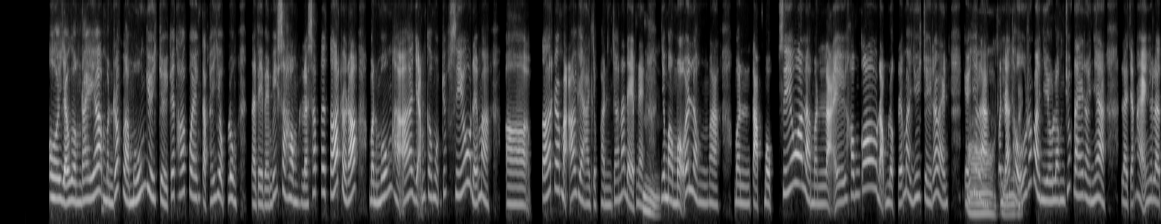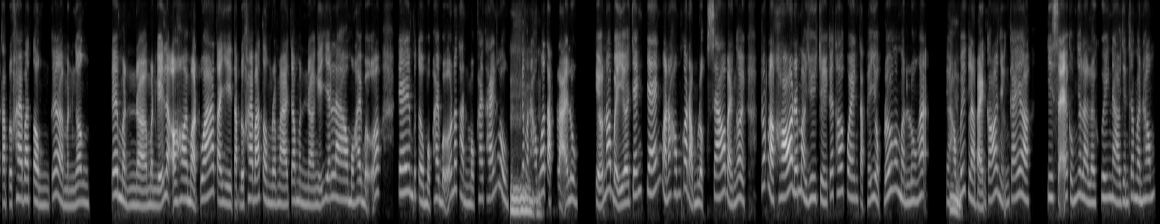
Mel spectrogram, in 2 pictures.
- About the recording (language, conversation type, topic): Vietnamese, advice, Vì sao bạn thiếu động lực để duy trì thói quen tập thể dục?
- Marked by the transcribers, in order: other background noise; tapping; laughing while speaking: "Ừm"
